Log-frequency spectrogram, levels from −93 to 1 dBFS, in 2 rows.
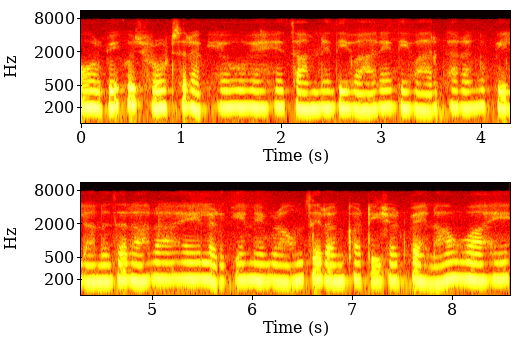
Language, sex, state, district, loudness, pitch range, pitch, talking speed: Hindi, female, Chhattisgarh, Korba, -17 LUFS, 185-200 Hz, 190 Hz, 195 wpm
